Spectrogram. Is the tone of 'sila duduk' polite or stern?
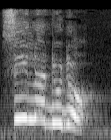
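stern. It is said in a firm, stern tone. A command to unruly pupils to sit down at once. "bukan begitu nada saya"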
